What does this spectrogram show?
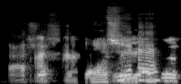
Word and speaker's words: Aisha: horse Hol states that Aisha is pronounced Asha that yeah I'll still see Aisha yeah me too as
